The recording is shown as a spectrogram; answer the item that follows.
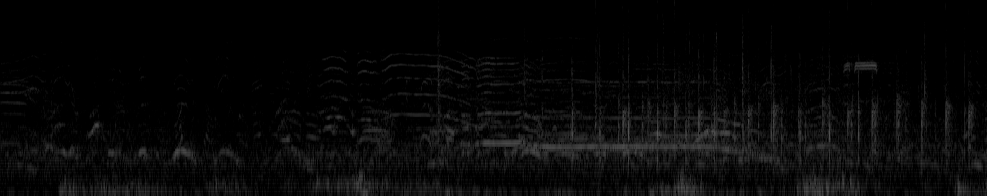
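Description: Near silence: faint, distant voices, with a faint held tone sliding slightly down in the middle and a run of light clicks in the second half.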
